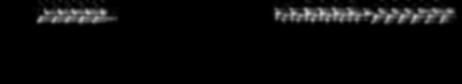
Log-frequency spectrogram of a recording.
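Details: European goldfinch in clean Malagueño style, recorded for educating goldfinches: a short burst of quick, high, tinkling repeated notes, then after a pause a longer, rolling sequence of rapid chirps and buzzy trills.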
